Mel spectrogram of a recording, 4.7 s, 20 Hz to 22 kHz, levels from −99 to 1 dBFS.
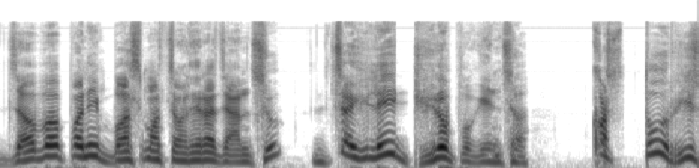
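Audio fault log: No faults are present, and the speech signal stays continuous and stable across the whole recording.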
